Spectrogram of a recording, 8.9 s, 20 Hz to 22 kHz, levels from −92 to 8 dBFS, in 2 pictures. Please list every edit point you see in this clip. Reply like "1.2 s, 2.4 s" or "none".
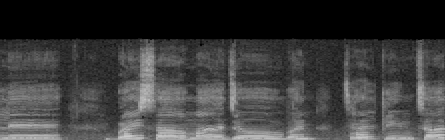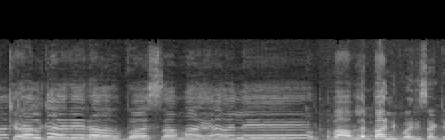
7.6 s

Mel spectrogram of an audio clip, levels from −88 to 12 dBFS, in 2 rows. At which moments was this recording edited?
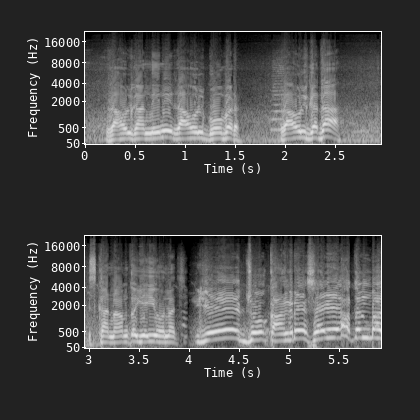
3.9 s

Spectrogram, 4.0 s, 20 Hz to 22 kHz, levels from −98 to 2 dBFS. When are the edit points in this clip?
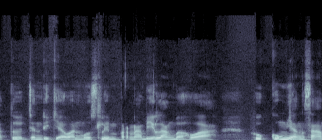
none

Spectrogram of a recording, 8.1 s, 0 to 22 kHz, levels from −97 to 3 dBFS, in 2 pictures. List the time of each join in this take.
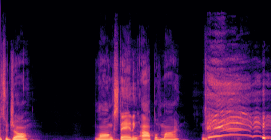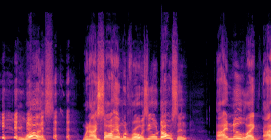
none

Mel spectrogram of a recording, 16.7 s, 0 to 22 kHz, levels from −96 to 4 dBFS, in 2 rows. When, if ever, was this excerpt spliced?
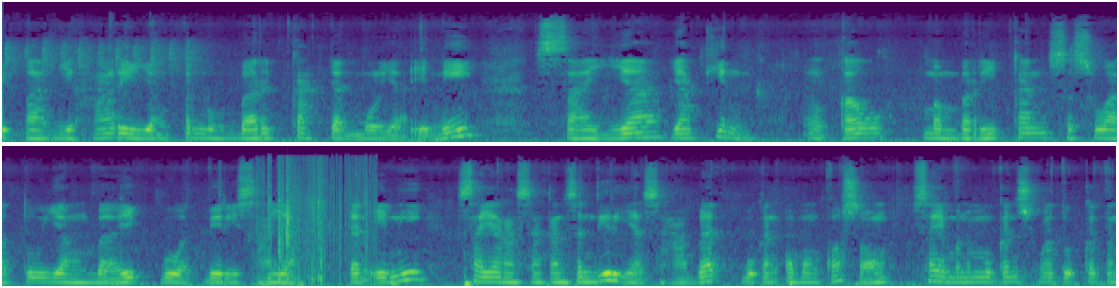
5.0 s, 10.8 s

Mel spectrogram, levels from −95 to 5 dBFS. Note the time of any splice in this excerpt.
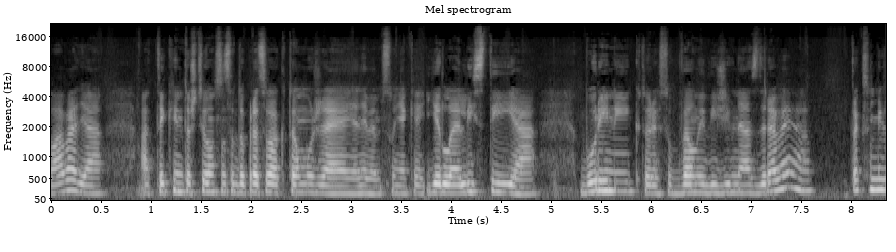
3.6 s

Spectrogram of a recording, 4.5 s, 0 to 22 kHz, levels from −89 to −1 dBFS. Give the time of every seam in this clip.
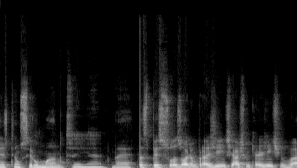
2.1 s

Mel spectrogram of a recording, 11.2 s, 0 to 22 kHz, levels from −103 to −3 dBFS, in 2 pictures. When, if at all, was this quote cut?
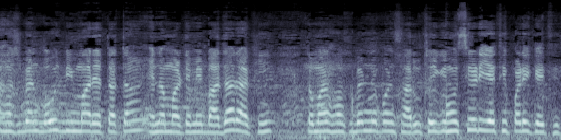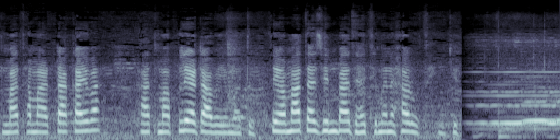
4.5 s, 8.2 s, 10.4 s

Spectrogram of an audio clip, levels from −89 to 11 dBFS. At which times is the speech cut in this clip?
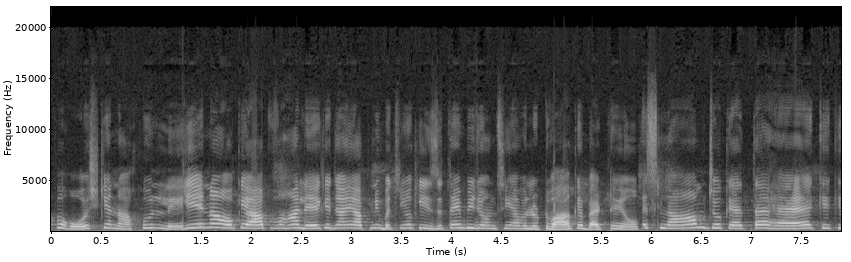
1.3 s, 5.9 s

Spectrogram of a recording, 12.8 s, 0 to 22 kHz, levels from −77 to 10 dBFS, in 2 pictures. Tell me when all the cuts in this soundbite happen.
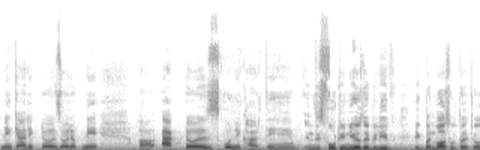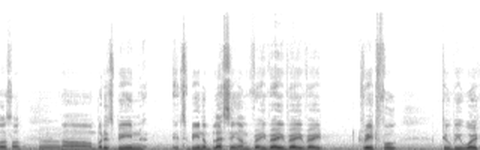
4.0 s

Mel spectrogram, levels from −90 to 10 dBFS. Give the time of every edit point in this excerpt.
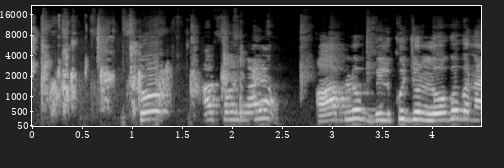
none

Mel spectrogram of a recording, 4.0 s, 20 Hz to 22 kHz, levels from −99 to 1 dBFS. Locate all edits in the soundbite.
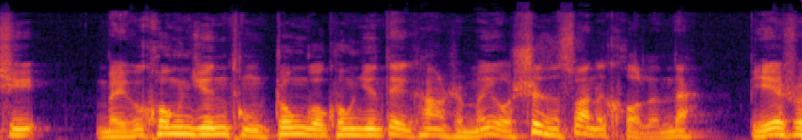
none

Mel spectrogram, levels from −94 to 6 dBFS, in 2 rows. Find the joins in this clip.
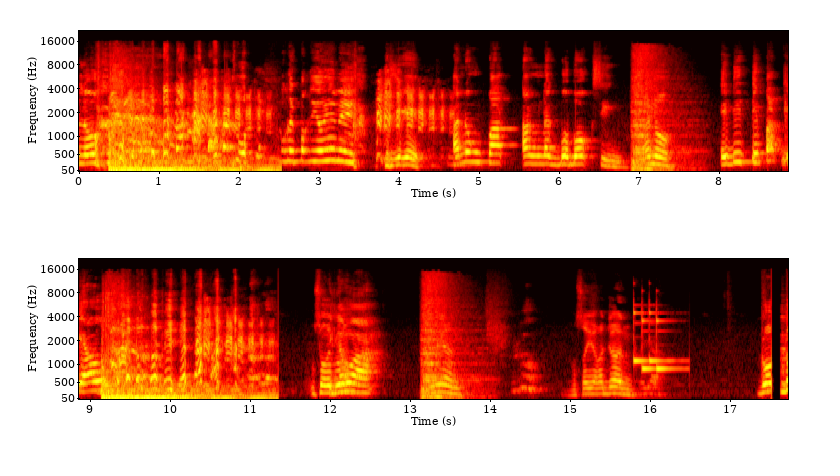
2.6 s, 11.4 s

